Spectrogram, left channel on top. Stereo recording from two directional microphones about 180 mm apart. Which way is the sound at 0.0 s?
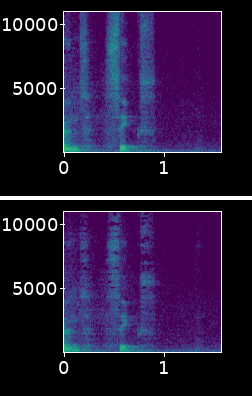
15° left (ahead or behind).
